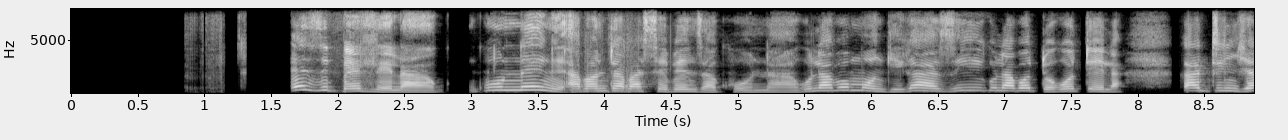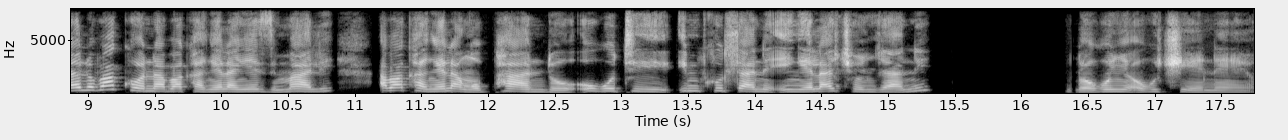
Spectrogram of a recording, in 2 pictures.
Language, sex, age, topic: North Ndebele, female, 36-49, health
